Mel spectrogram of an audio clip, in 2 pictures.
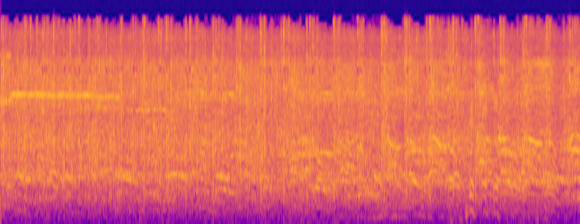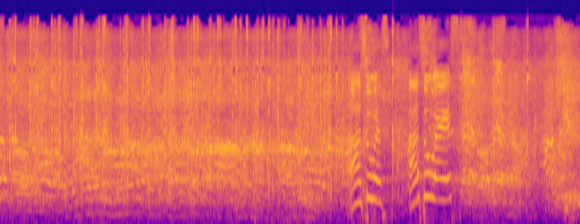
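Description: Many people clap their hands rapidly.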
